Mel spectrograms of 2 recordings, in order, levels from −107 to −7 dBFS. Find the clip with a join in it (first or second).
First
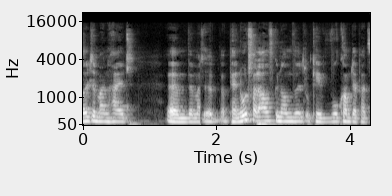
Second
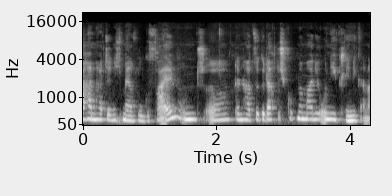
first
